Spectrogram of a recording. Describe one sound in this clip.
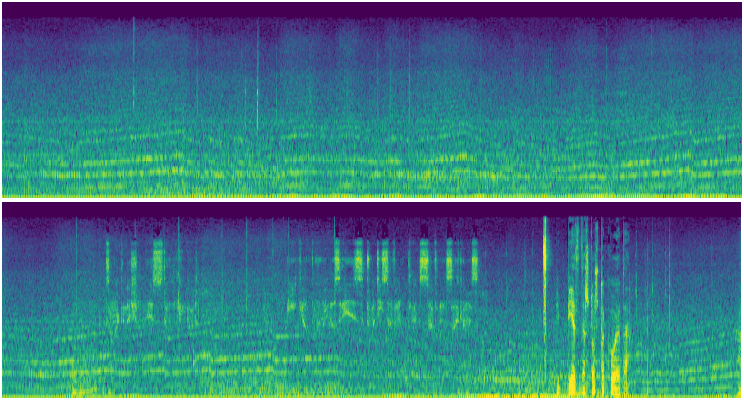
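A racing car engine whines, rising and falling in pitch as it shifts gears.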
